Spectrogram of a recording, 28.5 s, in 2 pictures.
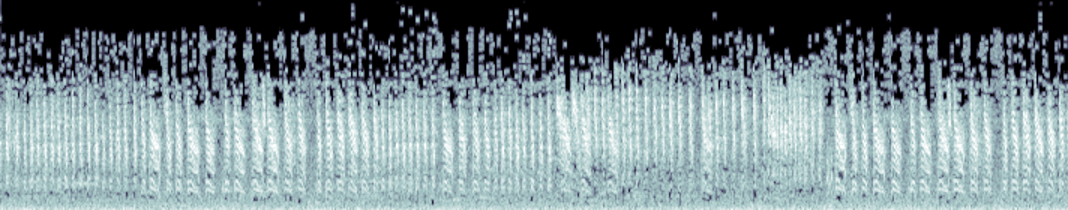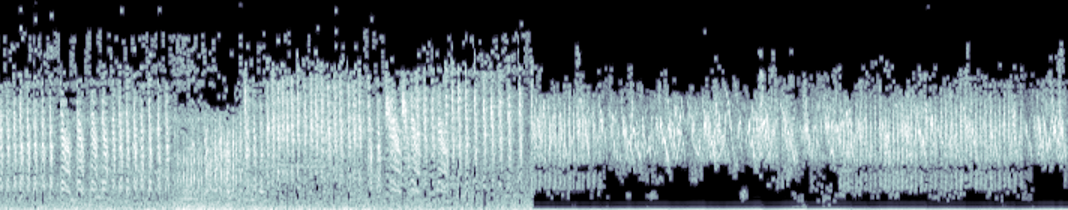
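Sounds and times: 
Eurasian tree sparrow chirping rapidly: 0.0 - 28.4.

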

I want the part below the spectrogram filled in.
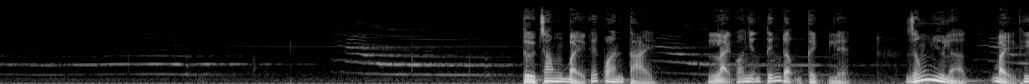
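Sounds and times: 
cat wailing on a roof: 0.0 - 2.5, 3.3 - 5.2, 6.4 - 8.6, 9.4 - 10.2
speech: 5.2 - 10.2.

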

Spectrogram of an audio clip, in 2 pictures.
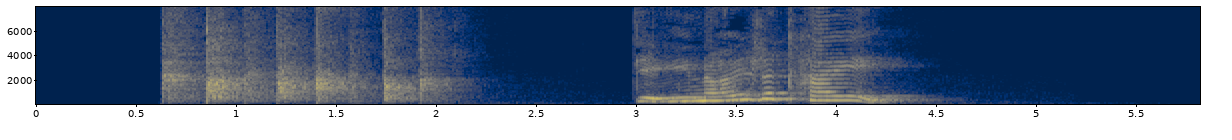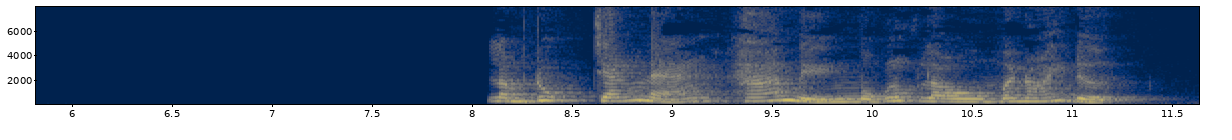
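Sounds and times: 
hands clapping: 0.6 - 2.3
speech: 3.0 - 4.4, 8.1 - 11.3.

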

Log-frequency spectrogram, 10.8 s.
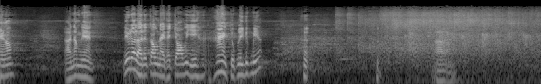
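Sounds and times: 
speech: 0.1 - 0.4, 1.3 - 5.3, 6.0 - 6.3, 7.5 - 7.7, 8.7 - 9.2
laughter: 5.4 - 9.3
audience applause: 6.7 - 10.8.

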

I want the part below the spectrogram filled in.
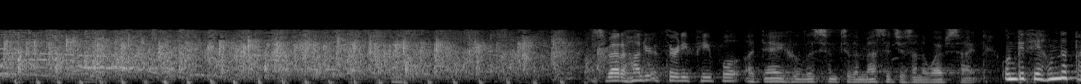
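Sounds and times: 
church congregation applauding during a sermon: 0.0 - 6.6
speech: 6.1 - 10.8.

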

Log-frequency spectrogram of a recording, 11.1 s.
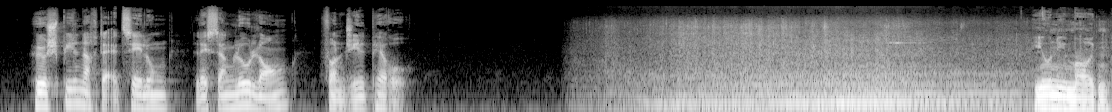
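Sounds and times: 
speech: 0.4 - 4.1, 10.4 - 11.1
city street traffic noise: 5.7 - 11.1.

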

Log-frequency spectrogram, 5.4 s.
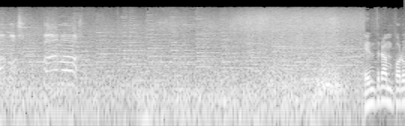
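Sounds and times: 
speech: 0.2 - 1.2, 4.8 - 5.3
torrent of water rushing in: 1.8 - 4.9.

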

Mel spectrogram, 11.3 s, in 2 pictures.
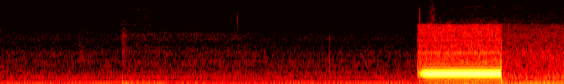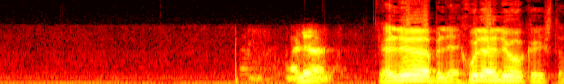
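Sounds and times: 
telephone tone as a call is placed: 4.2 - 5.0
speech: 8.2 - 11.2.

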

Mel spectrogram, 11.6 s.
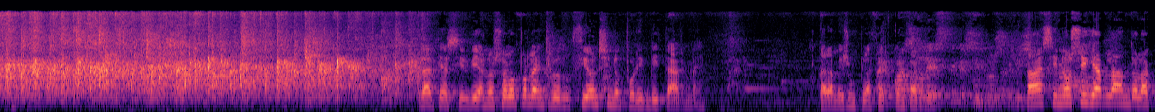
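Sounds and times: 
audience applause greeting a guest at a meditation talk: 0.0 - 4.2
speech: 4.2 - 7.2, 8.2 - 11.5.

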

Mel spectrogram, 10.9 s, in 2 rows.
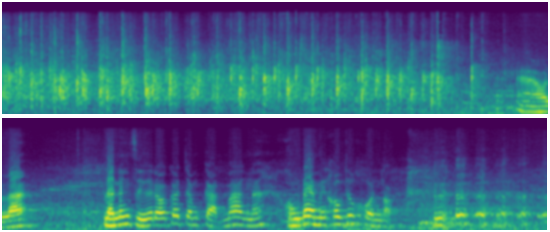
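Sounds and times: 
audience applause: 0.0 - 5.0
speech: 5.2 - 5.9, 6.5 - 10.8
laughter: 9.5 - 10.8.

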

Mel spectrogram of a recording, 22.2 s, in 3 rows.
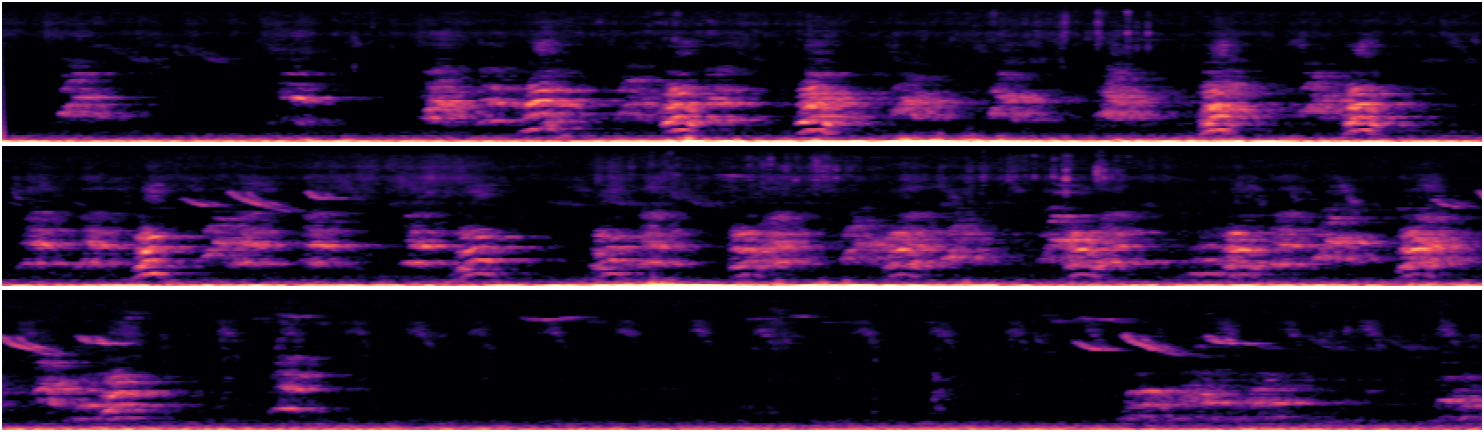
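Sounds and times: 
birds chirping: 0.0 - 22.1
dogs barking: 0.3 - 0.8, 1.4 - 16.6, 20.4 - 22.1.

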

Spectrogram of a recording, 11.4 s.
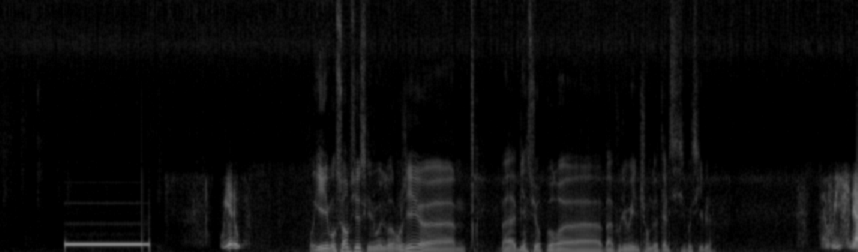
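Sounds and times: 
telephone ringback tone while calling a hotel in Paris: 0.9 - 2.0
speech: 4.2 - 9.7.

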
